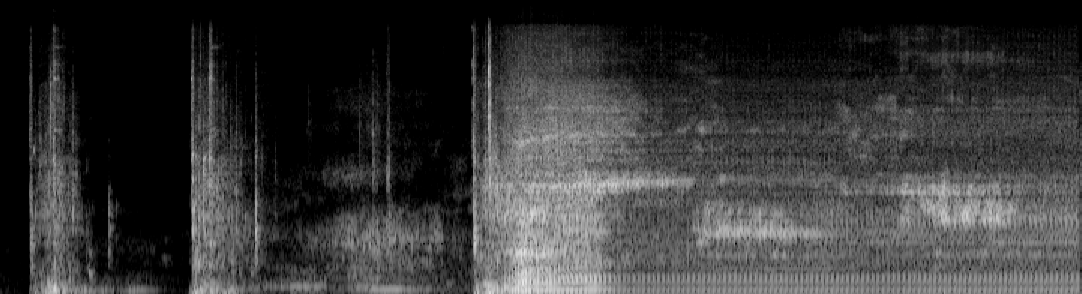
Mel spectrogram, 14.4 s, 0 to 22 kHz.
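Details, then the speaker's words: King Canada 1500W generator with a Chinese engine: pull-starts, then runs at a high, steady whiny buzz at 71 Hz and 190 V; governor overspeed, with the governor spring tension to be adjusted. "I just have to adjust the spring tension on the governor to see if I can get it to idle a little bit lower and get that Hertz down cuz at 71 Hertz and 190 volts that's not good"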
